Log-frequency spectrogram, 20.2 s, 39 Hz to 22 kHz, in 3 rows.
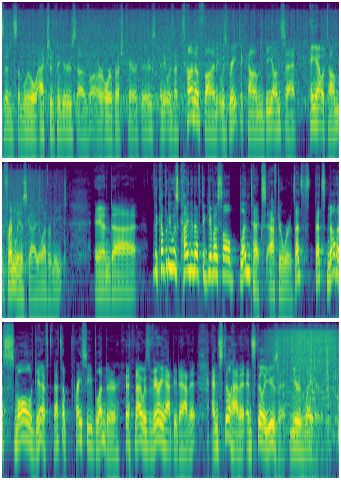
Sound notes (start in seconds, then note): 15.8 chuckles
